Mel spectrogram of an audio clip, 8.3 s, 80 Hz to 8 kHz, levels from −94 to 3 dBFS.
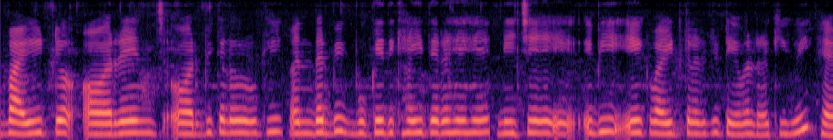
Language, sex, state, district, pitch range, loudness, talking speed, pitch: Hindi, female, Maharashtra, Nagpur, 230-255 Hz, -27 LUFS, 170 wpm, 245 Hz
